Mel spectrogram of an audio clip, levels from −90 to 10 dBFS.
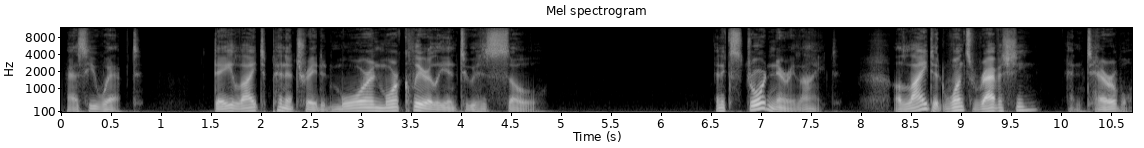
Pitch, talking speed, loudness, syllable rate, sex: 95 Hz, 125 wpm, -20 LUFS, 4.8 syllables/s, male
